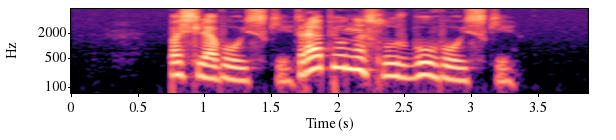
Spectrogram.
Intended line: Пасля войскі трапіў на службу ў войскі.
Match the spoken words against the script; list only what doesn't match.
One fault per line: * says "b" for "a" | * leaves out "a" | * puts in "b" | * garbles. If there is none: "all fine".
all fine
